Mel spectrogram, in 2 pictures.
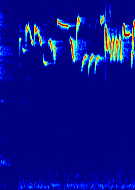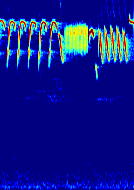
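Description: High chirping whistles and rapid trills from a Mediterranean bird of prey now found in drier areas, repeating in many short, bright bursts with no talk underneath.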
